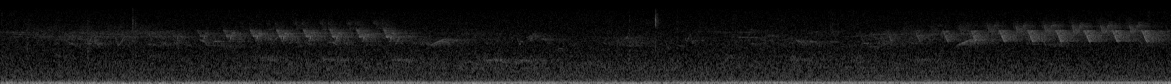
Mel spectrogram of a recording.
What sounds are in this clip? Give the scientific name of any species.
Catharus fuscescens, Myiarchus crinitus, Vireo olivaceus, Seiurus aurocapilla, Corvus corax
